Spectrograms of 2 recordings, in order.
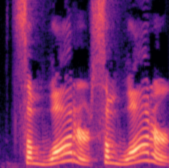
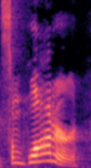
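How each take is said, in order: First: Calling loudly for water; crying out. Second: Urgent call for water; crying out. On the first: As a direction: cry out urgently for water. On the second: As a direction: cry out for water once more. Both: Acted. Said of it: "cried D'Artagnan".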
